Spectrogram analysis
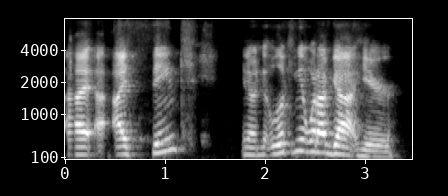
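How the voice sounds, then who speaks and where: A man's voice: a little high, animated, moderate pace, pushed and bright. A man chatting casually about board games in a hesitant, wordy way that circles back on itself. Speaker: podcast panelist.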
